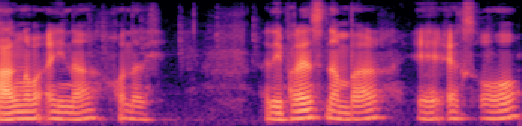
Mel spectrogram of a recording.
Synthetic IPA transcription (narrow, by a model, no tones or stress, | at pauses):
aŋnɐba̰ʔɐjnahot̚naɾi | ɾipʰɐɾensnɐmbɐɾ | eek̚so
